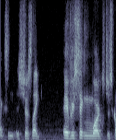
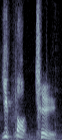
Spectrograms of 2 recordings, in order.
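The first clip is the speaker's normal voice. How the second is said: Shatner impression; 4 semitones higher, slower than usual. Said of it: "a Shatner performance".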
